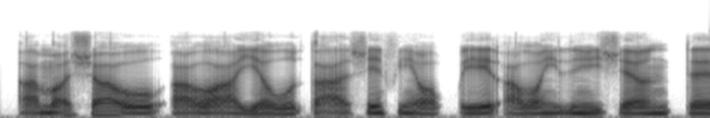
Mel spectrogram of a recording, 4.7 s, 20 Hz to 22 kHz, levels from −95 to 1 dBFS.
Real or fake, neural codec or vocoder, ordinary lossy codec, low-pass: fake; autoencoder, 22.05 kHz, a latent of 192 numbers a frame, VITS, trained on many speakers; none; 7.2 kHz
